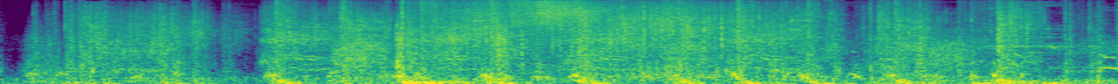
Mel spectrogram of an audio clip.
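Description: Fiery explosions boom and roar.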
